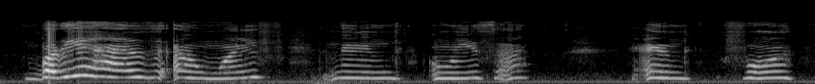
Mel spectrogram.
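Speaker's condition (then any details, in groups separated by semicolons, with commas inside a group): Cerebral palsy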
